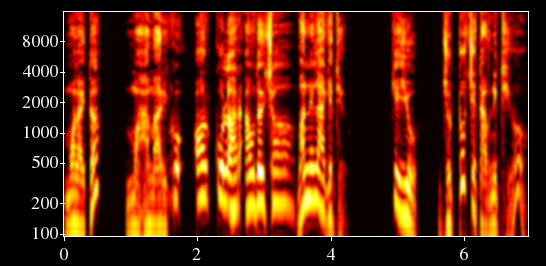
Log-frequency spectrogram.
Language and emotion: Nepali, surprised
